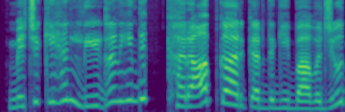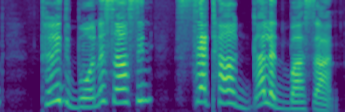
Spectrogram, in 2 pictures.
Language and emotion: Kashmiri, disgusted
